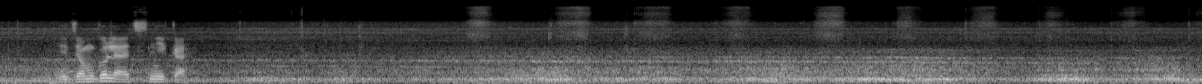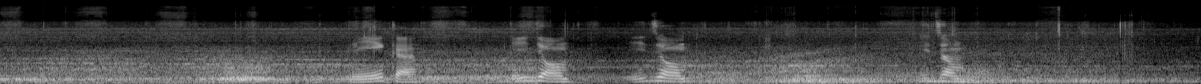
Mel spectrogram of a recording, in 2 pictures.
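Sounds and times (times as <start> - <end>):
faint steady hum: 0.0 - 24.0
push broom scraping paving stones: 4.6 - 23.6.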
